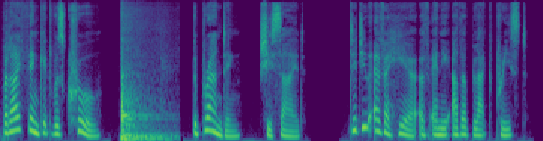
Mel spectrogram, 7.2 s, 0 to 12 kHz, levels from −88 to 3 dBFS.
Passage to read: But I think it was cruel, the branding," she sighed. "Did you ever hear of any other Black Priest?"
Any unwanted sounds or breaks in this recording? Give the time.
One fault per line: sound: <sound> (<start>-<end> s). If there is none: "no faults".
sound: thud (1.6-2.4 s)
